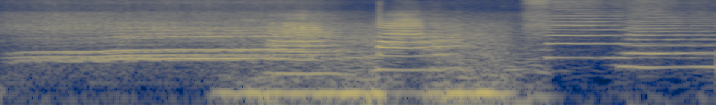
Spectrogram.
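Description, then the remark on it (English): A loud train horn sounds in long, overlapping blasts that shift pitch, over the steady low rumble of a rolling train, as a sound effect opening a show's Lame Train segment. No one speaks. “All right, so let's move on to the end of the show with the Lame Love and Hot Trains, and let's kick it off with the Lame Train.”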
